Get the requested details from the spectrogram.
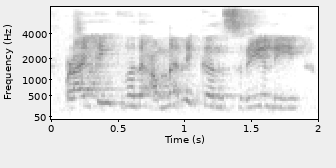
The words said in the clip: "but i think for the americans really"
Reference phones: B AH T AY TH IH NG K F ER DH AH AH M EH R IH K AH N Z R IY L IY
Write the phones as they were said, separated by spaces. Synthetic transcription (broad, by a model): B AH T AY T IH NG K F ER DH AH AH M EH R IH K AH N S R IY L IY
